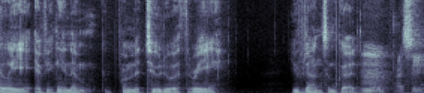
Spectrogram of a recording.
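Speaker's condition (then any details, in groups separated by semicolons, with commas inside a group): ALS; affects hand function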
